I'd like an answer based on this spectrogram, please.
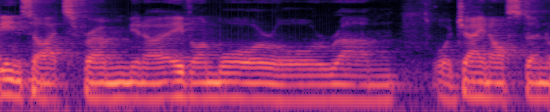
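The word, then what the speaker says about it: Waugh: can still get insights from you know evil war or um or Jane Austin or or something like that or I might read business books poor Zoe's writing down all these authors I know ion war war how you spell that w a u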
